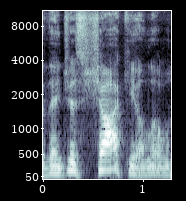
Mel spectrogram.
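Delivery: ordinary talk, nothing marked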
